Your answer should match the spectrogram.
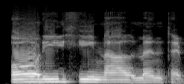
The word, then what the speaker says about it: originalmente: If a word is ever long, break it into syllables, and it seems originalmente.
